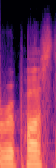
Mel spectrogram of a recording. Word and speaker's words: riposte: Come on, I can repose this. I can repose this and kill it. Ah, you can. Repose! You can only have a riposte if you pronounce the T.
